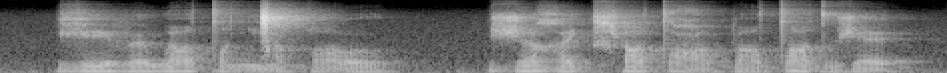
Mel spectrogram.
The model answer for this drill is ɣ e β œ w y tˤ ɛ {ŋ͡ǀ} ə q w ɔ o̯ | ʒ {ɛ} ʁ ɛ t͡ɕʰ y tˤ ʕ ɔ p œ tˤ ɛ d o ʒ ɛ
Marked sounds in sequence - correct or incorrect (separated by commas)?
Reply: correct, incorrect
